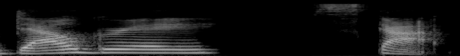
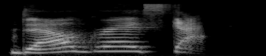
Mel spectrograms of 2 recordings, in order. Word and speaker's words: Dougray Scott: Basically, okay, you say his name, Dougray Scott. Dougray Scott. – Interesting. – The way that they say Scott is it's spelled S-K-A-A-T, scat. Dougray Scott.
